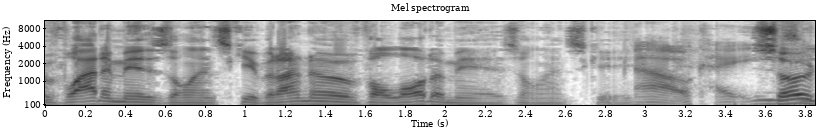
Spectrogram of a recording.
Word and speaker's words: Volodymyr: Because you weren't saying it correctly. It's actually Volodymyr. It's like that. Ah, okay. So what did I say? Vladimir.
